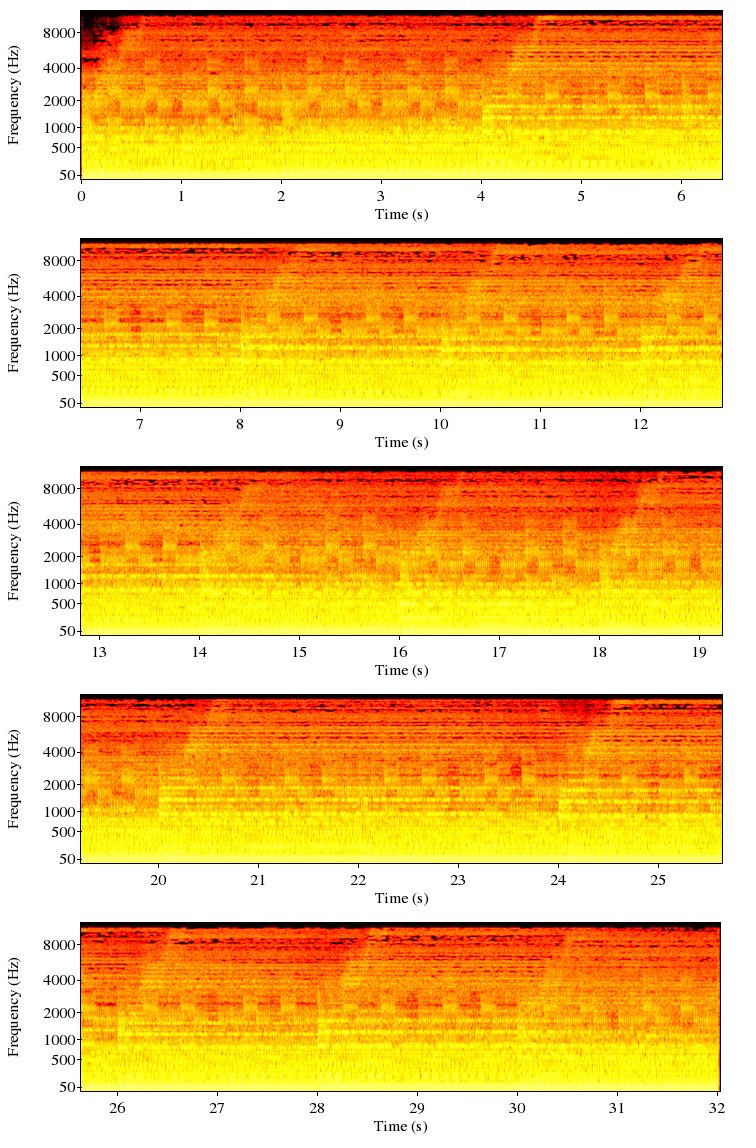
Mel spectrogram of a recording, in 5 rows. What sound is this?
BAS-22022014 - Game Loop 1
Game Loops 1
You may use these loops freely if
you think they're usefull.
I made them in Nanostudio with the Eden's synths
(Loops also are very easy to make in nanostudio (=Freeware!))
I edited the mixdown afterwards with oceanaudio,
;normalise effect for maximum DB.
If you want to use them for any production or whatever
23-02-2014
